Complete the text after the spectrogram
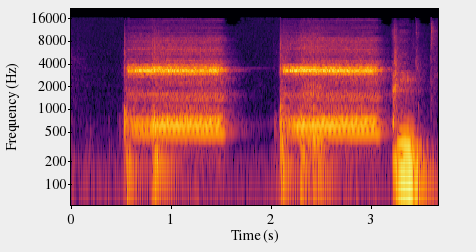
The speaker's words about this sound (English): So I click the buzzer. Yeah. You think of the alphabet, and then I click it again.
